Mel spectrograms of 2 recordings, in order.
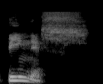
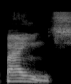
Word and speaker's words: Pines: siglos el profesor slomo Pines slomo Pains se pronuncia de la Universidad de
